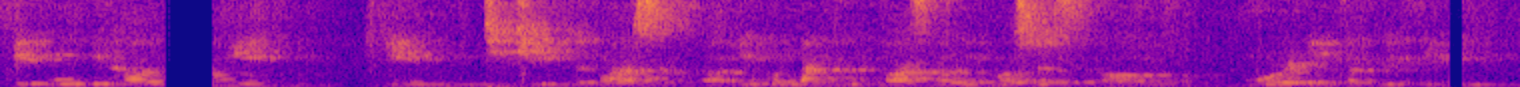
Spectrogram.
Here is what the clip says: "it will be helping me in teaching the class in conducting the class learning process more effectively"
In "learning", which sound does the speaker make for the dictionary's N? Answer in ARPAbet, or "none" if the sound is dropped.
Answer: none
